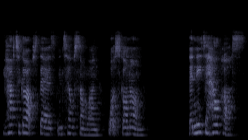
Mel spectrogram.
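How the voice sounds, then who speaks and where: Man voicing an urgent young woman, voice pitched up, echoey. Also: normal speed, natural voice. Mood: pleading. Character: earnest injured young woman, urgent and pleading. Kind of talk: dramatised audiobook dialogue. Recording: muffled, echoey home recording.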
